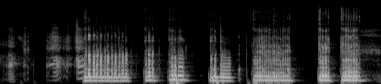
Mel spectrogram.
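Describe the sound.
A voice blows a string of buzzy, raspberry-like fart noises, about eight pitched bursts that follow a bouncy, sing-song melody, fairly loud with brief gaps between them.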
